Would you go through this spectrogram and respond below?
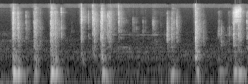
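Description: Typing C code on a computer keyboard produces a close, quiet run of irregular key clicks with short pauses between bursts, and no talking.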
